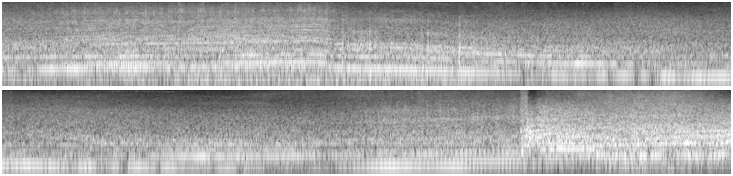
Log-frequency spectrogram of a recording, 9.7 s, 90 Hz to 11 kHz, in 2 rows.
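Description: Race cars, among them a vintage Porsche 906, roaring along a circuit, with a sustained engine drone whose pitch rises and falls as the cars accelerate and shift, plus a brief sharp burst near the end, loud and continuous.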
